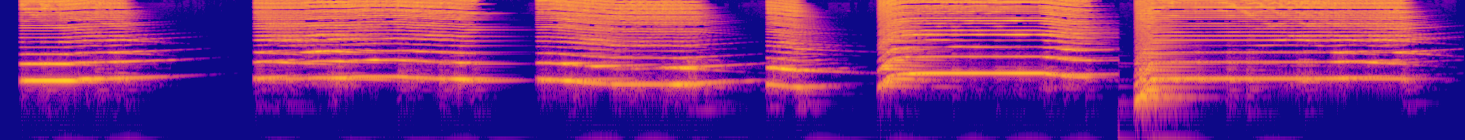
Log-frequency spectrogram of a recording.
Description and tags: the whinger
Scratching, scraping, whingeing, virtual violin.
atmosphere, music, strings, synth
